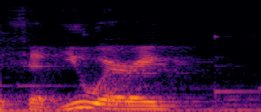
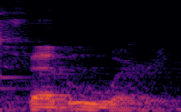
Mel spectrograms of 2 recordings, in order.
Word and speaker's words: February: that's how it's pronounced there's two r's a lot of people say february much like january i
